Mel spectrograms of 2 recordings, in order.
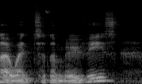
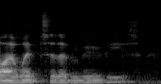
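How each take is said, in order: First: The voice rises at the end like a question. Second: The voice gets quieter and trails off.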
